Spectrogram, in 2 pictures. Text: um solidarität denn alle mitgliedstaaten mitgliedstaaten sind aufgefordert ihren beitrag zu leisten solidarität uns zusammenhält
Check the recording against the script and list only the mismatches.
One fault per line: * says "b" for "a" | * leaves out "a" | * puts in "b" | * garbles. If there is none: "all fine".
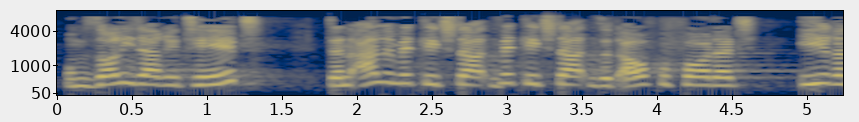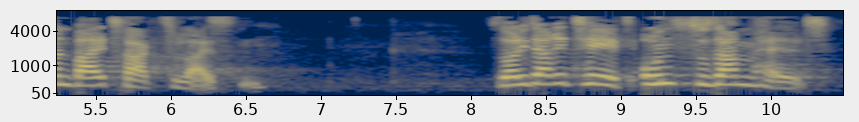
all fine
